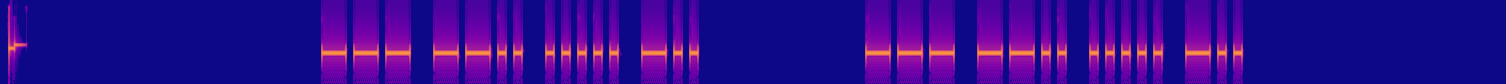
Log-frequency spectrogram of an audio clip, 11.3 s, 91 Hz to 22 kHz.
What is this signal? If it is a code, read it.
Morse code, heard as a keyed tone, about 20 wpm, 700 Hz. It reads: OZ5D OZ5D
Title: DXCC-100 Call Signs - 4 Characters - Repeated 2x - 20wpm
